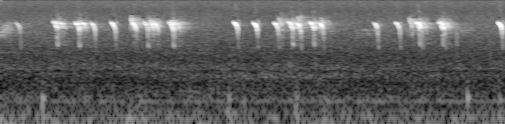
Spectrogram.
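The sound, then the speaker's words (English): A lone wild bird calling nearby: many short, high-pitched chirps in quick irregular bursts, repeating throughout over a low, steady rumbling background. “Here it comes. One lone bird. And it's real nearby right now.”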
